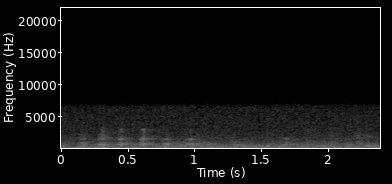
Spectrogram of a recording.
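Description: Near silence: faint outdoor room tone, with a few faint short chirp-like calls from an animal in the first second.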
